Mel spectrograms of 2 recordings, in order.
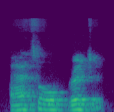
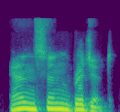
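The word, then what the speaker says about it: Hanson Bridgett: You got the name wrong. Hansel Bridges. Hanson. Hanson Bridges. Bridget. Like Bridget Bardot. Hanson Bridget.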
